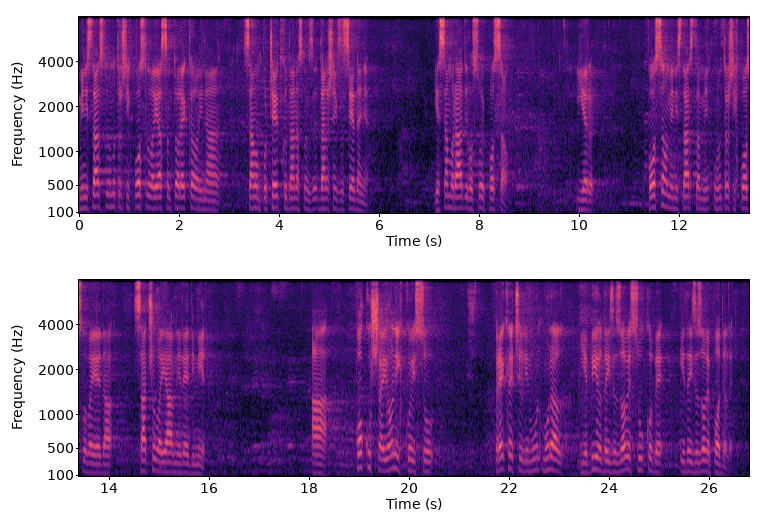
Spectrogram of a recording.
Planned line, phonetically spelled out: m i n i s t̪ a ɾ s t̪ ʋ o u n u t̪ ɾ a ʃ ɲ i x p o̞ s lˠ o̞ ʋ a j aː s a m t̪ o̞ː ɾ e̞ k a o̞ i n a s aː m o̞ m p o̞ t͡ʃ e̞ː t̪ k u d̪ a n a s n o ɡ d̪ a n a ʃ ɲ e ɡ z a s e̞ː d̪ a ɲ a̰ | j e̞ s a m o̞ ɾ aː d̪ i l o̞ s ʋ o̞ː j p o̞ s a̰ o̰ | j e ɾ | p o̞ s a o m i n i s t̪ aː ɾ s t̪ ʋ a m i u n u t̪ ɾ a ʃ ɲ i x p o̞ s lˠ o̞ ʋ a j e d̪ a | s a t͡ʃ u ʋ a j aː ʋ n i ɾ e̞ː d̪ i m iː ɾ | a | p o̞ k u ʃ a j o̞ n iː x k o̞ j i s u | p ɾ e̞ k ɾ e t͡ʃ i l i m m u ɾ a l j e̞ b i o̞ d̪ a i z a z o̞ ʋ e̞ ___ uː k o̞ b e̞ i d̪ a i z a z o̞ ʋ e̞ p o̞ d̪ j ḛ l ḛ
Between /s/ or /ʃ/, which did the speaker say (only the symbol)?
s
